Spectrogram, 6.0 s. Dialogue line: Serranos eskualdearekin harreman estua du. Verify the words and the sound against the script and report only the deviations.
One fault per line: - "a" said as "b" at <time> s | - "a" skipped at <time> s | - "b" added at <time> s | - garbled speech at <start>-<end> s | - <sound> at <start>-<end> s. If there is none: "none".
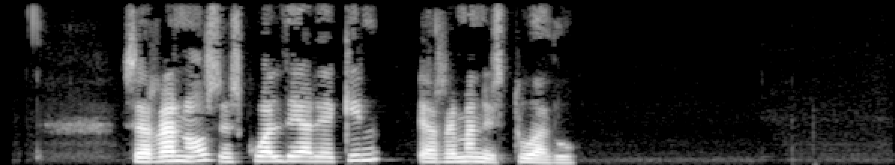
none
